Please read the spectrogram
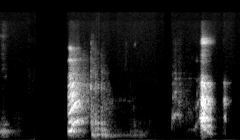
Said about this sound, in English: Sorry, wait, my dog is barking.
